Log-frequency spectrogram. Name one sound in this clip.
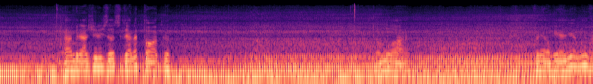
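A motorcycle engine revs up and down through gear changes.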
